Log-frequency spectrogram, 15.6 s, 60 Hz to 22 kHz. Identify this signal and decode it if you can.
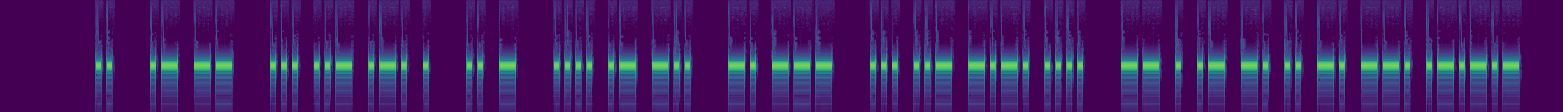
Morse code, heard as a keyed tone, about 21 wpm, 700 Hz. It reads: I AM SURE IT HAD NO SUCH MEANING.
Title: Sentences from Top 1000 Words - Review Part 6 - 22wpm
